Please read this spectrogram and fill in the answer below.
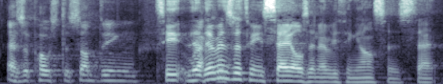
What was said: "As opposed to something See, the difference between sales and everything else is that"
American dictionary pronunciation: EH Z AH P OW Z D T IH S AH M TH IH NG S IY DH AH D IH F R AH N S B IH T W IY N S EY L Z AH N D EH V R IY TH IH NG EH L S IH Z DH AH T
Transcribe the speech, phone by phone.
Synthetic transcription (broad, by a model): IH Z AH P OW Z T IH S AH M TH IH NG S IY DH AH D IH F R AH N S B IH T W IY N S EY L Z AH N EH V R IY TH IH NG EH L S IH Z DH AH T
